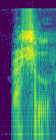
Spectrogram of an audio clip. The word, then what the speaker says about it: wrestle: the word for example wrestle wrestling wrestle um the w silence so you don't say wrestling so you just say wrestling cut off the w cover up the ws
